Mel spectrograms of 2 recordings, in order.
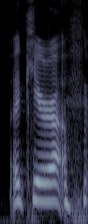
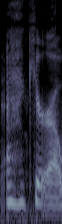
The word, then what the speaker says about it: Akira: Akira. Acura. Why am I pronouncing it like the car?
